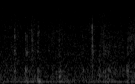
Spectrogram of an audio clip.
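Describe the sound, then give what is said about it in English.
Soft crinkling and rustling of an 8.5 by 14 inch paper poster being folded back up, quiet, a steady stream of small crackles with no voices. “You can't figure out how to fold that back right, can you? I'm figuring it out.”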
